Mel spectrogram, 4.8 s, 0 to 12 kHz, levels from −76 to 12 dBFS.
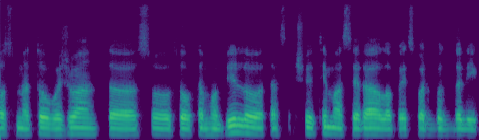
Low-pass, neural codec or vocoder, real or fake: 10.8 kHz; codec, 24 kHz, 0.5 kbps, DualCodec; fake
